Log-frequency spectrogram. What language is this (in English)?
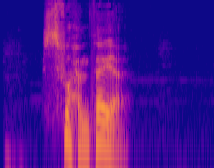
Kabyle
